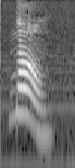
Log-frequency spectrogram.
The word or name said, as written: nang4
